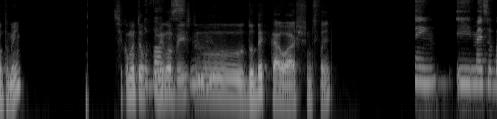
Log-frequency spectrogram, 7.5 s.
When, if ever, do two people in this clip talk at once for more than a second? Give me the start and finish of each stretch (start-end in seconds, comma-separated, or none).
2.1-3.3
